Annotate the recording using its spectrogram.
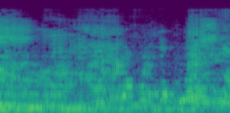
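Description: Motocross dirt bike engines revving and running on the track, with voices in the crowd.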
